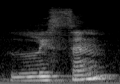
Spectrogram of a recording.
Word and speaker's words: listen: the last part children again is schwa children listen again t is silent and children listen to hear sleigh bells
